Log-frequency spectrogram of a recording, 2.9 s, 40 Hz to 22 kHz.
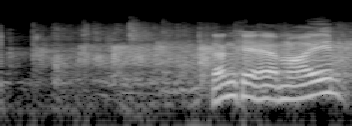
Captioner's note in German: Beifall bei BÜNDNIS 90/DIE GRÜNEN und der CDU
